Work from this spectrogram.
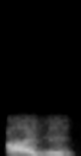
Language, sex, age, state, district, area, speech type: Nepali, female, 18-30, West Bengal, Alipurduar, urban, conversation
